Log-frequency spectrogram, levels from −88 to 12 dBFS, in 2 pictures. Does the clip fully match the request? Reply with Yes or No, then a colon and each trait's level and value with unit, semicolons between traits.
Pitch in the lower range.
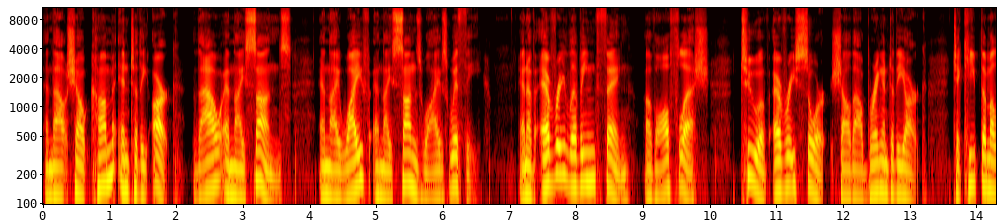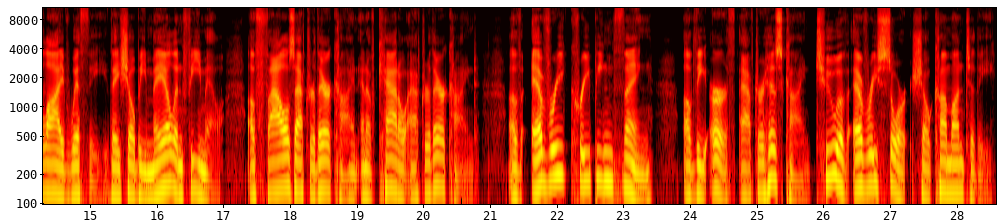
Yes: low, 125 Hz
